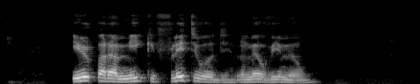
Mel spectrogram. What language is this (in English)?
Portuguese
